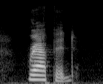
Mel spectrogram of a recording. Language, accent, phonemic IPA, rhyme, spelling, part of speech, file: English, US, /ˈɹæp.ɪd/, -æpɪd, rapid, adjective / adverb / noun, En-us-rapid.ogg
- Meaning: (adjective) 1. Very swift or quick 2. Steep, changing altitude quickly. (of a slope) 3. Needing only a brief exposure time. (of a lens, plate, film, etc.) 4. Violent, severe 5. Happy; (adverb) Rapidly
